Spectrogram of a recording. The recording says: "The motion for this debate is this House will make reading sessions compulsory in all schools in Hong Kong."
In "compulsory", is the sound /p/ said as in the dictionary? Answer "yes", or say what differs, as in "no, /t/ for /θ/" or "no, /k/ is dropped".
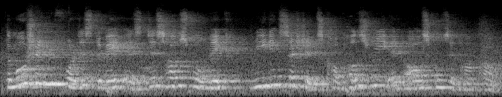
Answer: yes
